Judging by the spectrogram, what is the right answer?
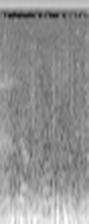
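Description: Polo horse hooves drum in quick, rhythmic galloping beats during a British Open polo match, heard faintly under a commentator's voice.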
